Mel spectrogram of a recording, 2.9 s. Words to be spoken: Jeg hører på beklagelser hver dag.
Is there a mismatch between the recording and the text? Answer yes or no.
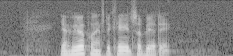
yes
